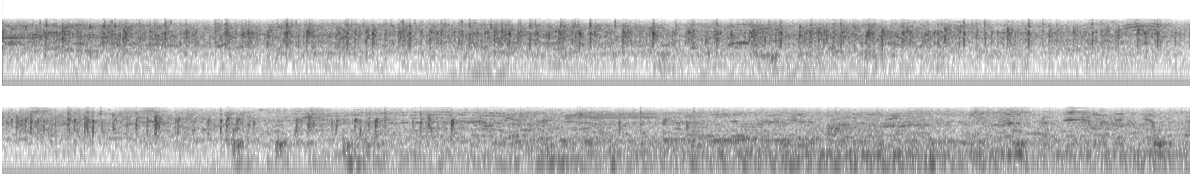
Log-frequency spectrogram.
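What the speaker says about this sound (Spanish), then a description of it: "Un fuerte aplauso para ella." Sustained applause from an audience honoring a woman, a university publishers' union press officer, at a town festival proclamation in Almonacid del Marquesado. Dense, steady clapping fills about twelve seconds, with crowd murmur mixed in.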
